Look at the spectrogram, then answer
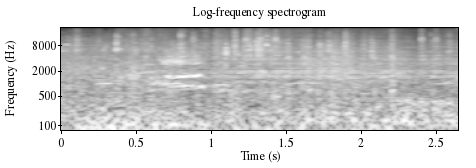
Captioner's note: screams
